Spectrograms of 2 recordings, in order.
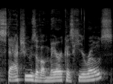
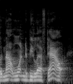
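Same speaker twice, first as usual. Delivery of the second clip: normal talking voice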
